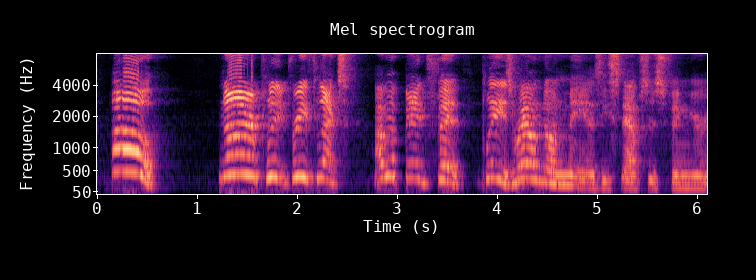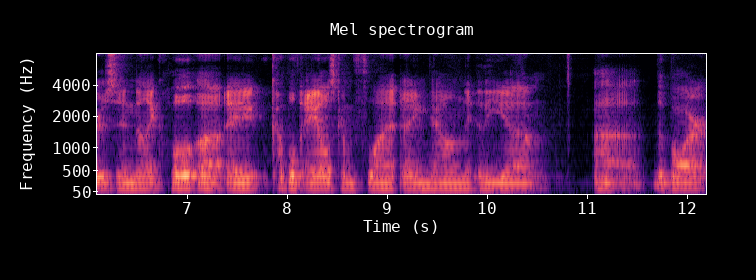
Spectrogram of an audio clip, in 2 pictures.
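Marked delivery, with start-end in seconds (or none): 0.2-4.9 tiny kobold voice, very high and loud. Voicing a kobold barkeep greeting a famous patron: kobold barkeep voice. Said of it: "looks up and goes".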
